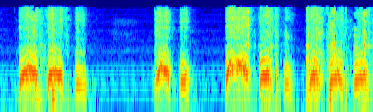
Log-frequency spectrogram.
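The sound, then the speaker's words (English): An unhappy female pigeon, recorded with a microphone placed down by her, gives a series of low, throaty coos in short bursts, grouped in pairs and triplets with brief pauses between, fairly loud with no talking. “That's a pigeon. That's a pigeon. That was not a happy sound.”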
